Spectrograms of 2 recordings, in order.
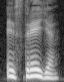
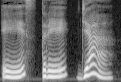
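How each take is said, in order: First: Said in the usual way. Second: Estrella split slowly into es-tre-lla; syllable by syllable. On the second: Shown as a demonstration. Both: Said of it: "break these words down syllable by syllable".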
